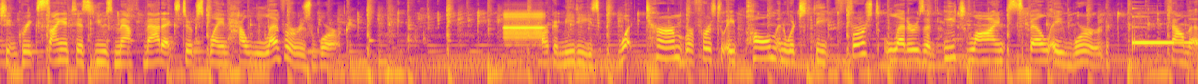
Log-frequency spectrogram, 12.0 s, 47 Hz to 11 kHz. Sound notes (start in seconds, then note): 5.0 timer buzzes; 11.3 bell dings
